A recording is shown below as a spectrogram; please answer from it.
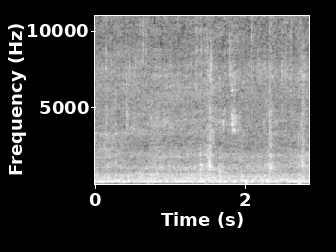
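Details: Front-loader automatic washing machine with back and top covers off, drain pump previously replaced: steady hiss of water filling the drum with light splashy trickle, no pump noise or knocking; normal fill.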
